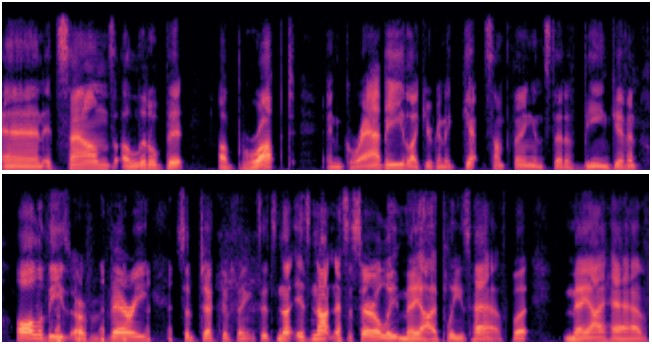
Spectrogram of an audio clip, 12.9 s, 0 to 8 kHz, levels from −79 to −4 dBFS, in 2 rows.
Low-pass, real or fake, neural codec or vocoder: 7.2 kHz; real; none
